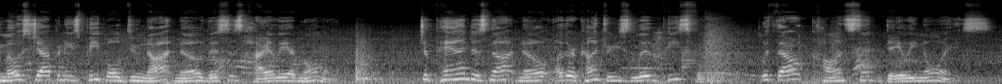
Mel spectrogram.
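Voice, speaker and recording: A man's voice: sits high, noisy background. A man delivering scripted opinion narration in a blunt, emphatic, scornful manner. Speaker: video narrator.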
